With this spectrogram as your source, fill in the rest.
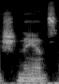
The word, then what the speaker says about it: Shanann: on to say that she was worried about pronouncing shenan's name wrong because her parents called her shannon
